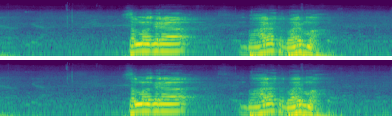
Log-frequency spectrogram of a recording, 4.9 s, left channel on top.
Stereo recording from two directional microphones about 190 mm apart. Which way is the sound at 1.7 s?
30° right (ahead or behind).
